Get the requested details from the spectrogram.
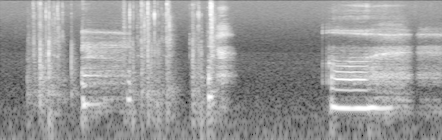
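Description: small door being opened

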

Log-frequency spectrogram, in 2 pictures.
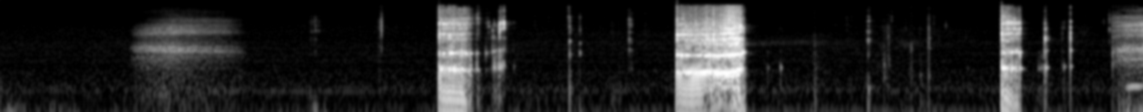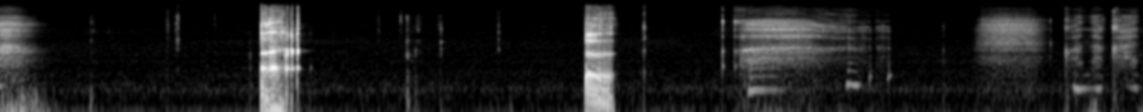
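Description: burping

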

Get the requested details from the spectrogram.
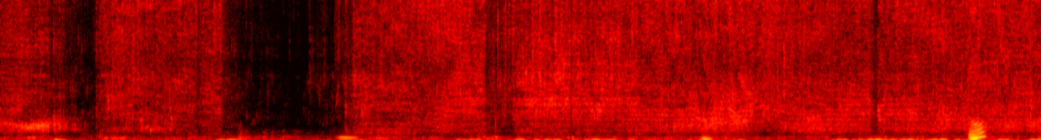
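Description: shower water spraying

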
